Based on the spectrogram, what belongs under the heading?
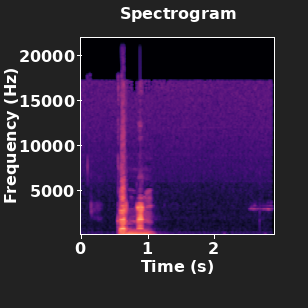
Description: pronunciation) (c. 1933 – 13 December 2012) was an Indian cinematographer and director who mainly worked in Tamil cinema.[1] Starting his career as an assistant to V. Ramamurthi, Karnan gradually rose to a full-fledged cinematographer,[2][3] and made a few films based on curry western featuring Jaishankar in the lead.[4] In an interview to Behindwoods, cinematographer Ravi K. Chandran mentioned Karnan as an inspiration and noted the way he made films.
